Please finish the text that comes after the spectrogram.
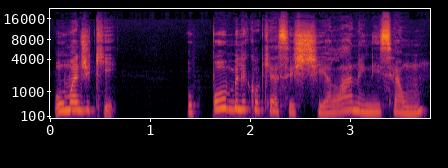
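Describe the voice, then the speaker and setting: A woman's voice: a little high, moderate pace, creaky, mellow, no room sound, studio quality. A woman with a Brazilian Portuguese accent explaining things didactically, with examples, as an interview guest. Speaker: podcast guest, architect.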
